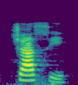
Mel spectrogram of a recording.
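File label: "часі", Komi, female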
